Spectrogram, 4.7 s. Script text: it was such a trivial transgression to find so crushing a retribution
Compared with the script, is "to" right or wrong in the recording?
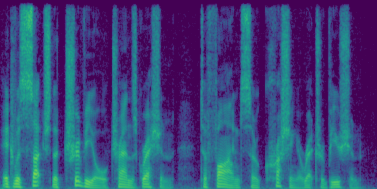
right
